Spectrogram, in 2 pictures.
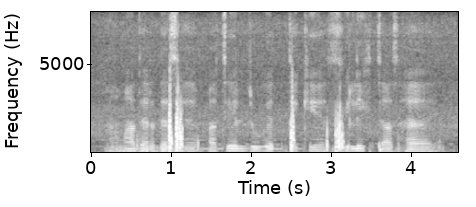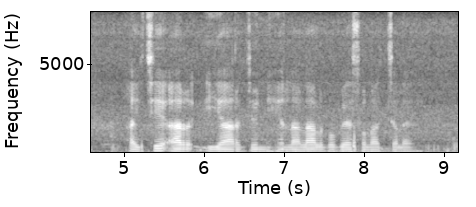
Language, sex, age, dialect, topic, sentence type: Bengali, male, 31-35, Jharkhandi, agriculture, statement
